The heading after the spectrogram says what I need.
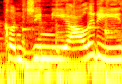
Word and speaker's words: congeniality: Minsan 6 na syllables, minsan din naman 5. Okay, so meron din tayong 5 syllables para sa word na ito. Dito naman, itong 3 to, genia, nagiging 2 na lang, genia. Genia, so you say congeniality.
